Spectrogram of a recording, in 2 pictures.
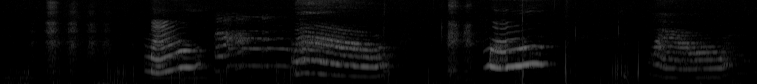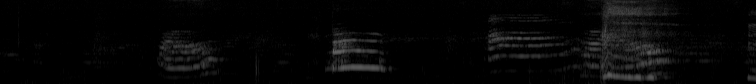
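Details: Indoors, Fang the cat trades calls with people faking meows. A run of about nine short meows, many bending downward, spaced roughly every one to two seconds, with faint clicks between.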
